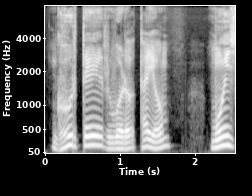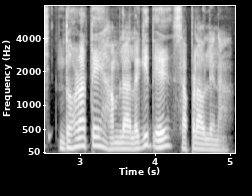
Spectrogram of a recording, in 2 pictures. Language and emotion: Santali, neutral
